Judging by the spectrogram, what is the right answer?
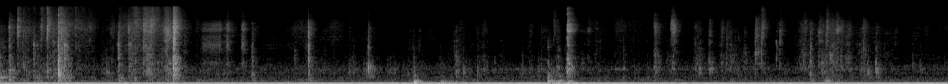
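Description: Plastic shrink wrap being torn off a trading-card box, then the cardboard box being opened: scattered crinkles and clicks over a steady low hum.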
